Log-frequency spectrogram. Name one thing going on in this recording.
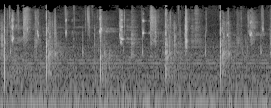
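A tennis ball is struck sharply by a racket, back and forth.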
